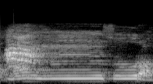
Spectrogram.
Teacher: bunyi dengung atau bunyi gunah akibat adanya suatu huruf yang dibaca ikhfa. Ini gunah makhfi ya, atau gunah karena adanya dampak dari bacaan ikhfa.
